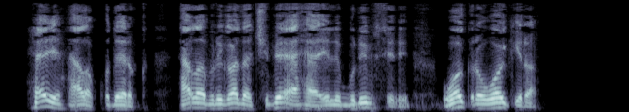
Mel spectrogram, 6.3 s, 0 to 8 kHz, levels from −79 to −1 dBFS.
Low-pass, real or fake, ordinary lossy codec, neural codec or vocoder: 7.2 kHz; real; MP3, 32 kbps; none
